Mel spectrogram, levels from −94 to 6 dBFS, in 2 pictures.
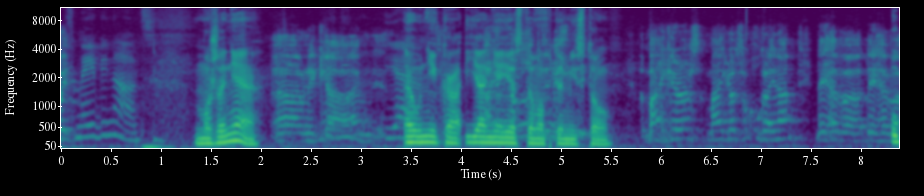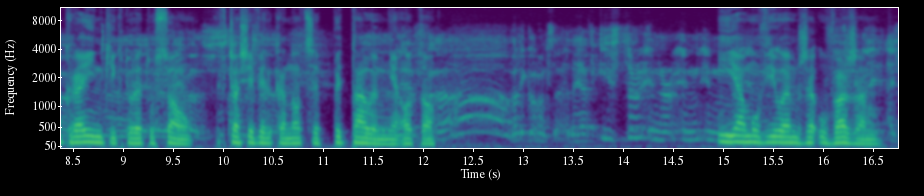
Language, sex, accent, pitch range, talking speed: Polish, male, native, 120-175 Hz, 80 wpm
